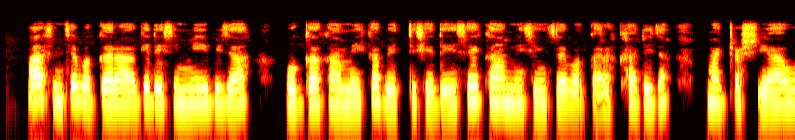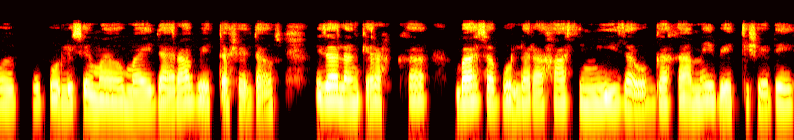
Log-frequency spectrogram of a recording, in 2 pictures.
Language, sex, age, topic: Gamo, male, 18-24, government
